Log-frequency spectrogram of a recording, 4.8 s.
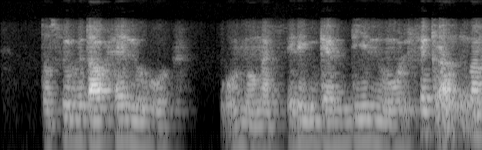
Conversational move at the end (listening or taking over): listening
